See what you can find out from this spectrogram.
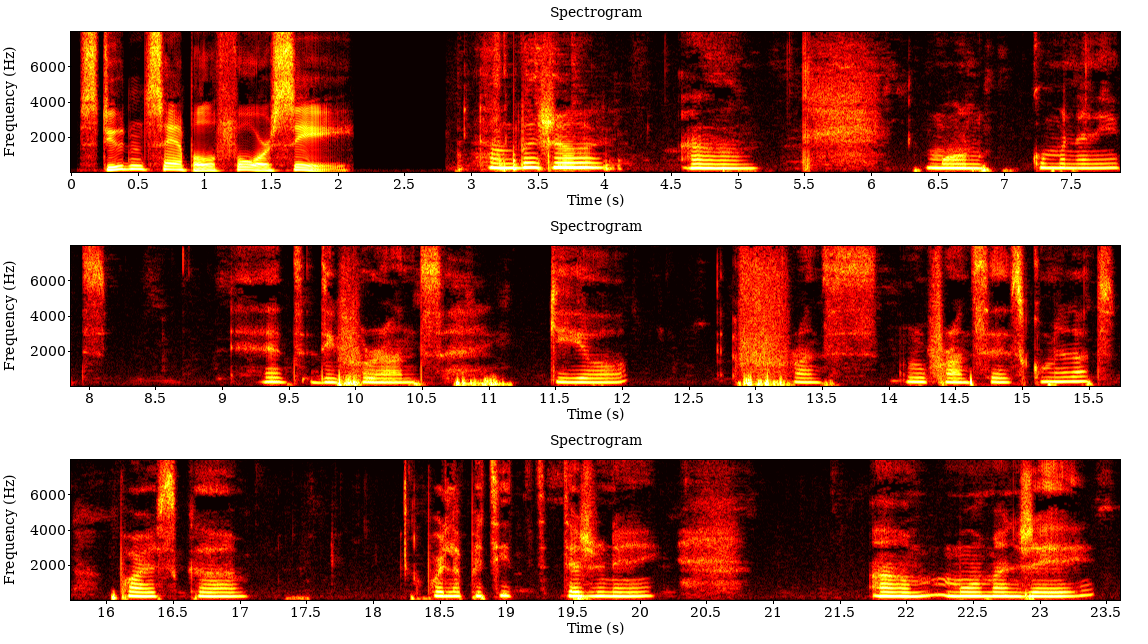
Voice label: french; ap french language and culture; Student Sample 4C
